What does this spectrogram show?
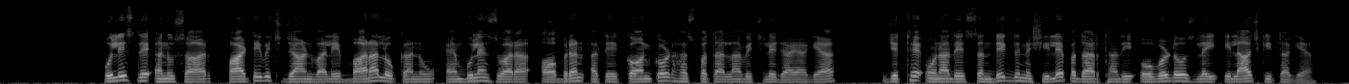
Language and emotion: Punjabi, neutral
